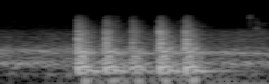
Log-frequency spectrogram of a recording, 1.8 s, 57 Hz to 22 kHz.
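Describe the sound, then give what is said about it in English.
Five firm knocks on a cabin door at 3 in the morning in a quick, steady rhythm, fairly loud, followed by quiet with no voices. “All right, come along. I'll knock.”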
